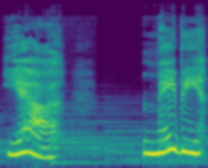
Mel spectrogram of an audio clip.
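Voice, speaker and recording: A woman's voice: high-pitched, very slow, faint music behind. A woman voicing an earnest, open-hearted and slightly stubborn teenage girl mage in a video game cutscene. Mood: hesitant, thoughtful.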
